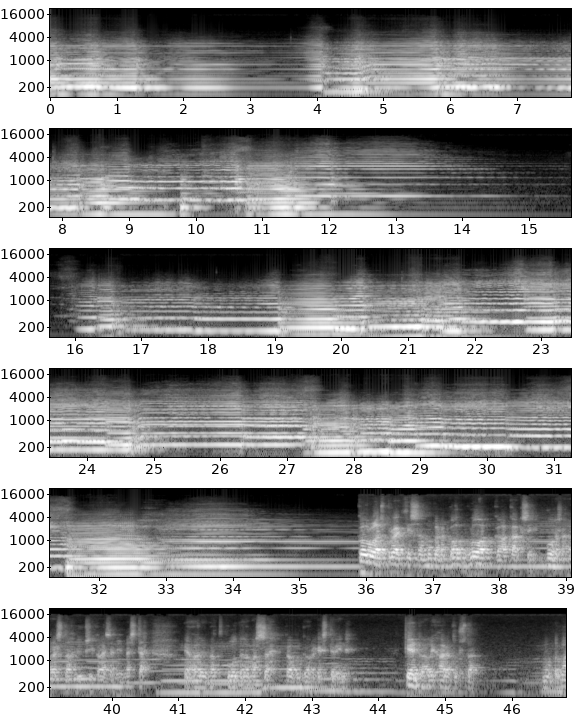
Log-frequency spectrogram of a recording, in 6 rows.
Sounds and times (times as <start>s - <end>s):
Double bass: 0.0s - 14.5s, 15.9s - 46.8s
Cello: 0.0s - 46.8s
Classical music: 0.0s - 46.8s.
